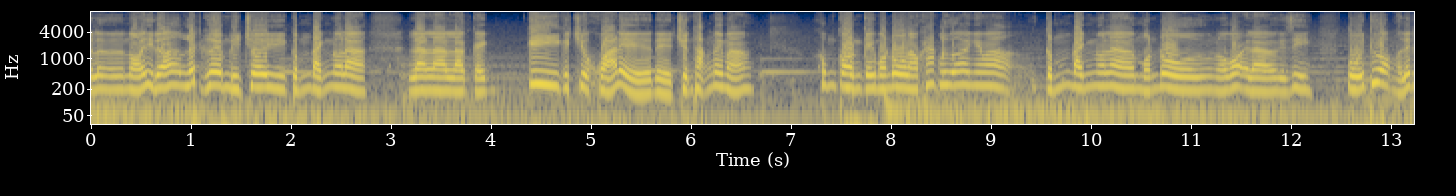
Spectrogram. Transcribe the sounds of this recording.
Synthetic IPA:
nɔ˨˦jt̪ʰi˨˩ɨ̰˧˥əle˦˥t̚ɣe˧mt̪ʰi˨˩t͡ɕəː˧jt̪ʰi˨˩kə˨˦mɗa˨˦ŋ̟nɔ˨˦laː˨˩ | laː˨˩laː˨˩laː˨˩kaː˨˦j | ki˧kaː˨˦jt͡ɕɨ˧˩əŋxwaː˨˦ɗe˧˩ɗe˧˩t͡ɕwi˨˦ənt̪ʰa˨˦ŋɗə˧jmaː˨˩ | xə˧wŋ͡mkɔ˨˩nkaː˨˦jmɔ˨˦nɗo˨˩naː˨˩wxaː˦˥k̚lɨ̰˧˥əʔa˧jŋ̟ʔɛ˧mʔaː˧˨˩kə˨˦mɗa˨˦jŋ̟nɔ˨˦laː˨˩mɔ˨˦nɗo˨˩nɔ˨˦ɣɔ̰˧˨jlaː˨˩kaː˨˦jzi˨˩ | t̪o˨˦jt̪ʰɨ̰˧˨əŋəː˧˩le˦˥

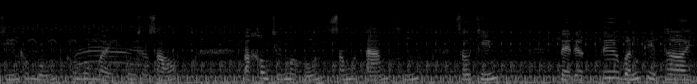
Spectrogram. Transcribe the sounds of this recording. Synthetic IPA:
t͡ɕi˨˦nxə˧wŋ͡mɓo˨˦nxə˧wŋ͡mxə˧wŋ͡mɓə˧˩jxə˧wŋ͡msɔ˨˦wsa˨˦w | vaː˨˩xə˧wŋ͡mt͡ɕi˨˦nmo˨˩t̚ɓo˨˦nsa˨˦wmo˨˩t̚t̪aː˨˦mt͡ɕi˨˦n | sɔ˨˦wt͡ɕi˨˦n | ɗe˧˩ɗɨ˨˩ək̚t̪ɨ˧və˨˦nki˨˩p̚t̪ʰəː˨˩j

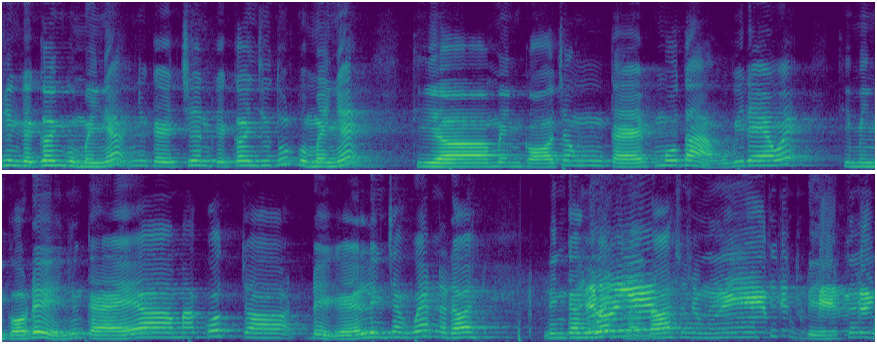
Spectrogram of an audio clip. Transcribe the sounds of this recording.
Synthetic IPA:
t͡ɕe˧nkaː˨˦jkəː˧ŋ̟ku˧˩əmï˨˩ŋ̟ʔaː˨˧˦ɲɨ̰˧˥ŋkaː˨˦jt͡ɕe˧nkaː˨˦jkəː˧ŋzwt̪u˦˥ku˧˩əmï˨˩ŋ̟ʔə˦˥˦j | t̪ʰi˨˩ʔəː˨˩mï˨˩ŋ̟kɔ˨˦t͡ɕɔ˧wŋ͡mkaː˨˦jmo˧t̪aː˧˩ku˧˩əvi˧ɗɛ˧wʔə˦jt̪ʰi˨˩mï˨˩ŋ̟kɔ˨˦ɗe˧˩ɲɨ̰˧˥ŋkaː˨˦jmaː˦˥t̚ko˦˥t̚ːɗe˧˩kaː˨˦jlï˧ŋ̟t͡ɕaː˧ŋkwɛ˦˥t̚naː˨˩ɗo˧jlï˧ŋ̟t͡ɕaː˧ŋkwɛ˦˥t̚ːəː˨˩ɗə˧jt̪i˦˥ək̚t̪k͡p̚ɗe˨˦nkəː˧ŋ˧˨

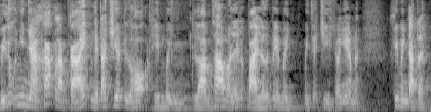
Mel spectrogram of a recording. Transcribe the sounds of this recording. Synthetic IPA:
vi˨˦zṵ˧˨ɲɨ˧ɲaː˨˩xaː˦˥k̚laː˨˩mkaː˨˦jŋɨ˨˩əjt̪aː˧t͡ɕi˧ət̪ɨ˨˩ɦɔ̰˧˨t̪ʰi˨˩mï˨˩ŋ̟laː˨˩msaː˧wmaː˨˩lə˨˦jɗɨ˨˩ək̚ɓaː˨˩jləː˨˦nve˨˩mï˨˩ŋ̟mï˨˩ŋ̟sɛ̰˧˥t͡ɕi˧˩t͡ɕɔ˧jŋʔɛ˧mna˨˩ | xi˧mi̟˨˩ɗa˨˩t̚ʔə˨˩j

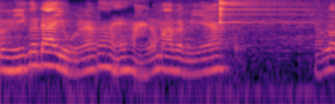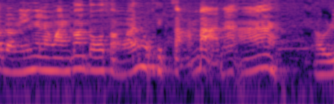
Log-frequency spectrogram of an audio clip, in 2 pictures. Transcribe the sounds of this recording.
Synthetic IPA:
ɛː˨˩p̚niː˦˥kɔː˥˩daː˥˩jːuː˨˩na˦˥t̪ʰaː˥˩ɦaː˩˦jɦaː˩˦jlɛ˦˥wmaː˧bɛː˨˩p̚niː˦˥na˦˥ | sa˩˦mɾa˨˩p̪̚ɔː˨˩ŋni˦˥ŋɤ˧nla˧ŋwa˧nkɔː˥˩nt̪oː˧sɔː˩˦ŋɾɔː˦˥jho˨˩k̚si˨˩p̚sa̰ː˩˦mbaː˨˩t̪̚na˦˥ʔaː˧˩ | ʔa˧˩

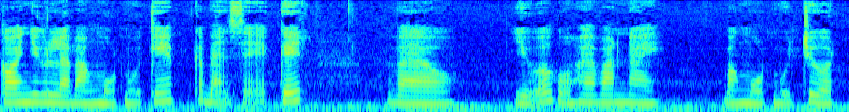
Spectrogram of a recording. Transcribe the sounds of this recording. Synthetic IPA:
kɔ˧jɲɨ˧laː˨˩ɓa˨˩ŋmo˨˩t̚mṵ˧˥jkɛ˦˥p̚kaː˦˥k̚ɓa̰ː˧˨nsɛ̰˧˥ke˦˥t̚ | vaː˨˩w | zɨ̰˧˥əku˧˩əɦwaː˧va˧nːa˨˩j | ɓa˨˩ŋmo˨˩t̚mṵ˧˥jt͡ɕɨ˨˩ət̚

